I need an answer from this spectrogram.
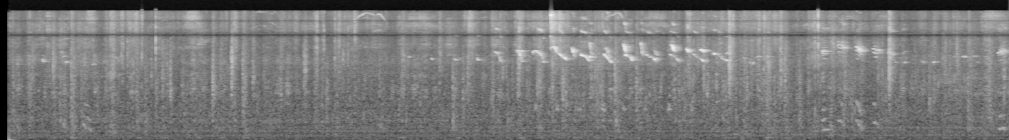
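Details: Three-week-old puppies in a dog show trailer give a burst of thin, high squeaky whimpers clustered in the middle, over steady rustling and scratching with a faint continuous hum.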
